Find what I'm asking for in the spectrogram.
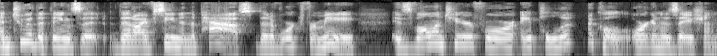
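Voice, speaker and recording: A woman with an American accent and a normal speaking voice, medium in pitch, at a moderate pace with lively intonation and very even loudness. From Idaho, US. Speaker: author and networking expert. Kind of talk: interview.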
